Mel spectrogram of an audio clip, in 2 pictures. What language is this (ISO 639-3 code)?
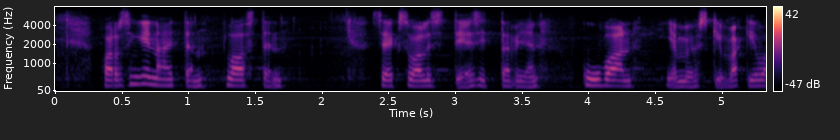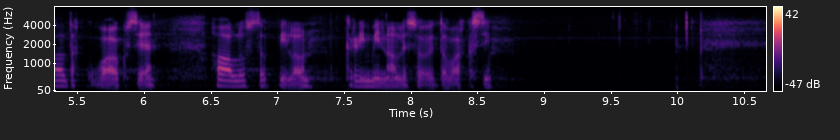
fin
